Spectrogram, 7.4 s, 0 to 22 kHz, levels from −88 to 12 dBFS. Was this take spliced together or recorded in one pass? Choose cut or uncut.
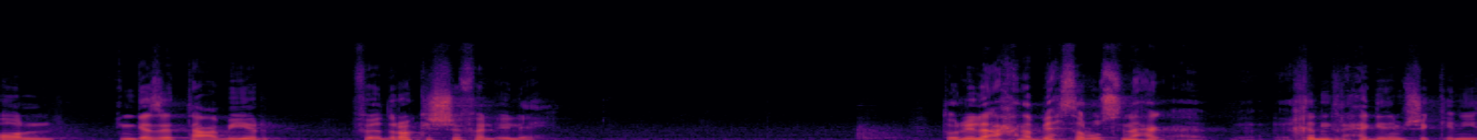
cut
